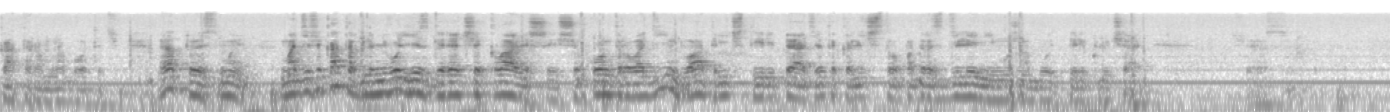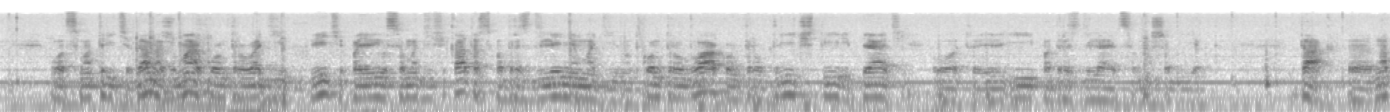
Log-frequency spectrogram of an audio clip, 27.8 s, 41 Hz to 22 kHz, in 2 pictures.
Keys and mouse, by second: 5.3 KP_7, 10.2 s, 15.2-18.3 middle drag, 15.4 z, 16.6 ctrl+1, 20.4 ctrl+2, 20.9 ctrl+3, 21.5 ctrl+4, 22.0 ctrl+5, 23.4 ctrl+4, 23.8 ctrl+3.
